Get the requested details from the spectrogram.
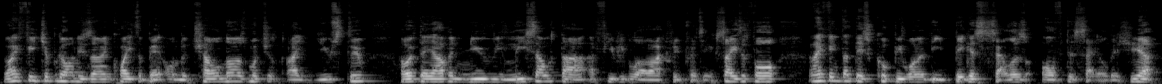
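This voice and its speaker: A man hosting a video review, hoarse from a cold, addressing viewers directly in a salesy, prepared way. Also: mid-range voice, fast, a little mellow. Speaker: YouTube watch reviewer and host. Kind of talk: scripted-sounding product review to camera.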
